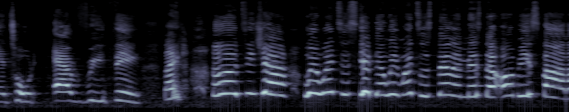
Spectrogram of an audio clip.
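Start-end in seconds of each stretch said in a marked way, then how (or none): 2.7-7.1 high, loud bawling and wailing through tears. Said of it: "she started bawling out, crying".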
